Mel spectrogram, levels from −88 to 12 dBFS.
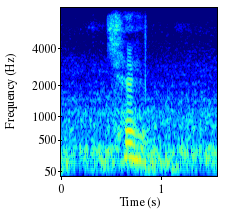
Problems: constant background noise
